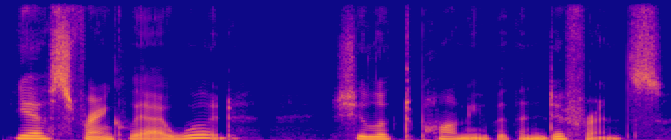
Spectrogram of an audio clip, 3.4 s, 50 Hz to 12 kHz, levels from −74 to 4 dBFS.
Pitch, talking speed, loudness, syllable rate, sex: 205 Hz, 180 wpm, -19 LUFS, 5.9 syllables/s, female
